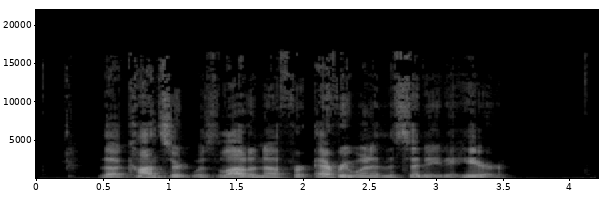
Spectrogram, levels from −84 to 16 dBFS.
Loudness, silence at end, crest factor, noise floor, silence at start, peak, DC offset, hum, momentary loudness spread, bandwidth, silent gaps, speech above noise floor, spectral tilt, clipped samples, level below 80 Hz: -31 LUFS; 0.7 s; 20 dB; -74 dBFS; 0.5 s; -12 dBFS; under 0.1%; none; 7 LU; 17 kHz; none; 42 dB; -4 dB/octave; under 0.1%; -66 dBFS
